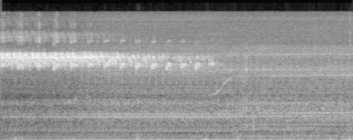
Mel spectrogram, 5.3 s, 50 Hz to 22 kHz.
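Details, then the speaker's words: 2009 Toyota Corolla 1.8 idling right after water pump replacement, loud high-pitched squeal fading after a few seconds from pulleys; serpentine/fan belt still slightly loose, needs tightening. "Hear that squeal? That's because the fan belt's still a little"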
